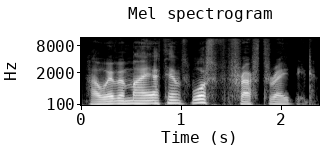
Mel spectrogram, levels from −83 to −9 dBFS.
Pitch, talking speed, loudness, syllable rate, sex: 125 Hz, 125 wpm, -17 LUFS, 4.3 syllables/s, male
